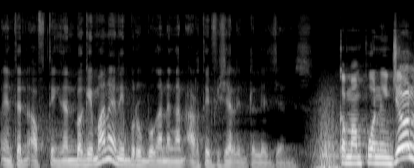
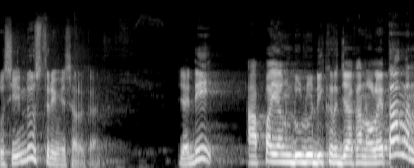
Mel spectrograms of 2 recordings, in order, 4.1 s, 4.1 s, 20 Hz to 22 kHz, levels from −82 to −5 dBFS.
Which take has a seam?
first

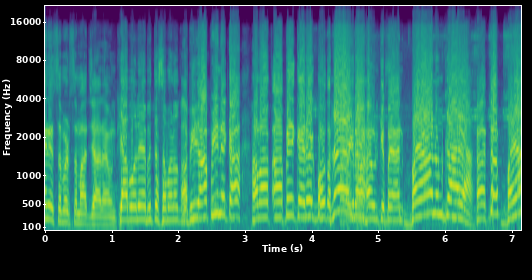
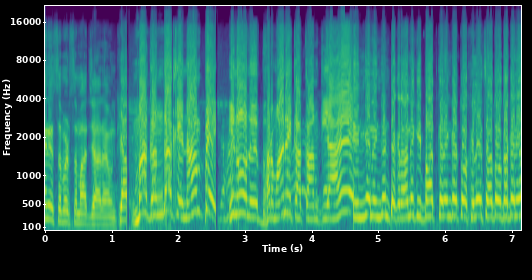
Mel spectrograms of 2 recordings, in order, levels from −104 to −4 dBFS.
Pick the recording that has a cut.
second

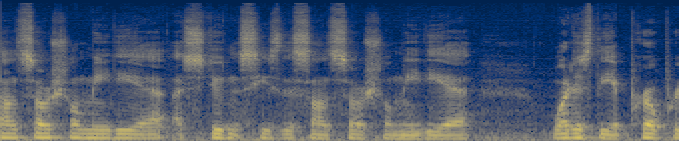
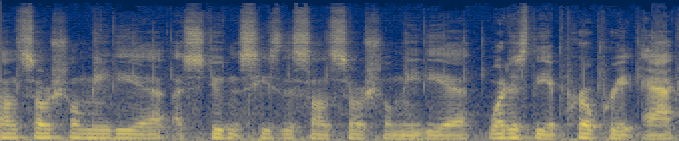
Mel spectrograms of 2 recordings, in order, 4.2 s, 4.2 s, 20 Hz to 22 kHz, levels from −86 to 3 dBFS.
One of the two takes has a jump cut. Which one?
second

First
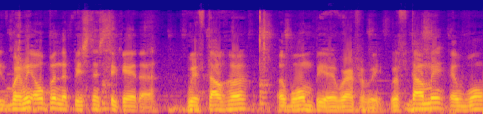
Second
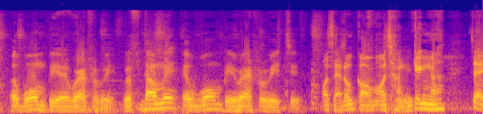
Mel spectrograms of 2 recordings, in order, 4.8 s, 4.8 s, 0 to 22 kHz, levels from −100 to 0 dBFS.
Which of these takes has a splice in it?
second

